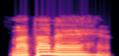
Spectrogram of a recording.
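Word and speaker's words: またね: Janeh, atau juga bisa menggunakan matane, bukan matane ya, matane, sampai ketemu lagi.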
